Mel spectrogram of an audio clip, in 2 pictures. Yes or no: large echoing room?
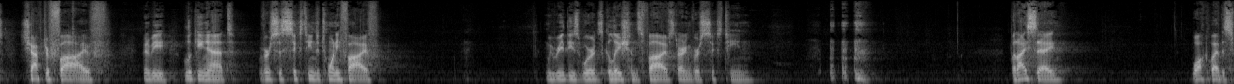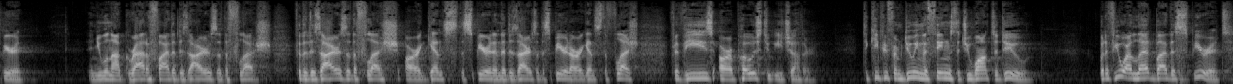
yes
